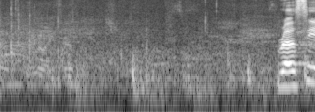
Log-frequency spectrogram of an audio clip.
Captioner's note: audience applauding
